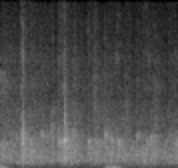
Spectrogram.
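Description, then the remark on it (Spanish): A crowd applauds for the Lord, steadily, a dense wash of many hands clapping at a constant level, with a few sharper individual claps standing out and faint voices mixed in. “Si ese aplauso es para el Señor, dese lo mejor.”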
